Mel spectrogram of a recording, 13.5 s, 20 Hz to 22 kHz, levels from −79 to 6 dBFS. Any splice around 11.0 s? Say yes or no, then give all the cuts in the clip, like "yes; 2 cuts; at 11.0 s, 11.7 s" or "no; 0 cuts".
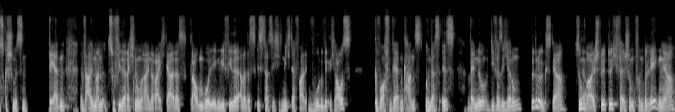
no; 1 cut; at 6.1 s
